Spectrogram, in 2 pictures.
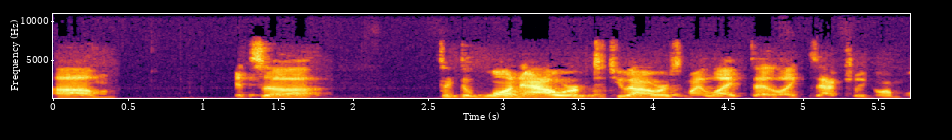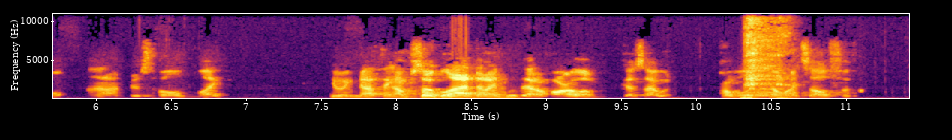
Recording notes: call in for Episode 27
